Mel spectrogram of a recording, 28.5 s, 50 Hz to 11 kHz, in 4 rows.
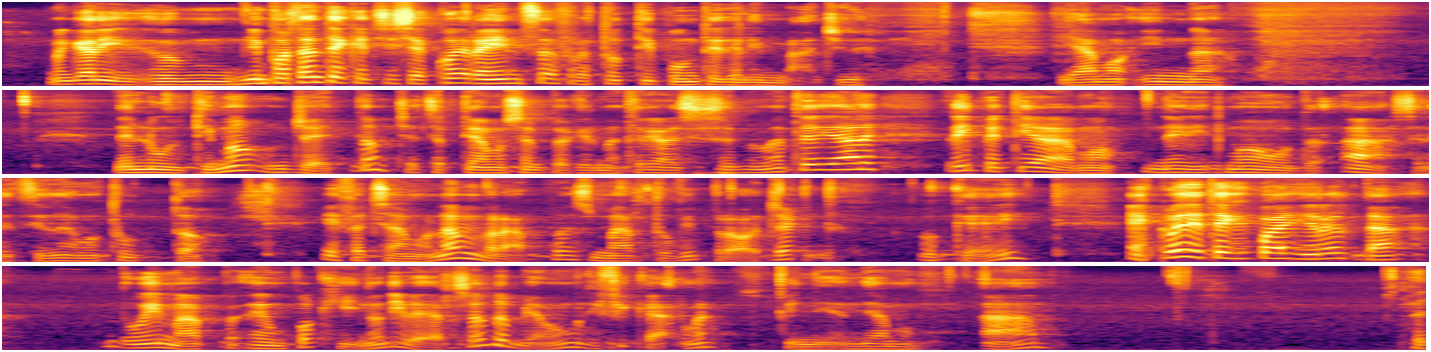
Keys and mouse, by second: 5.7 Tab, 12.5 Tab, 13.8 a, 14.5 a, 16.0 u, 26.0 a, 26.2 a, 26.6 a.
